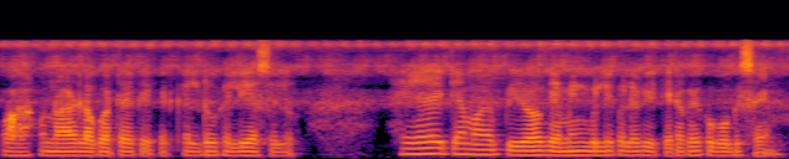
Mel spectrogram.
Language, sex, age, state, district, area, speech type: Assamese, male, 18-30, Assam, Majuli, urban, spontaneous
